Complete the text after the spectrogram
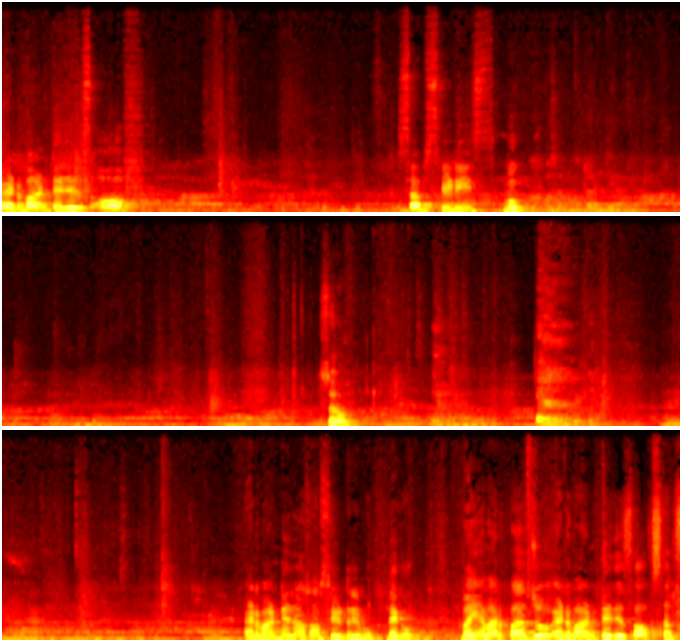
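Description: A young man speaks calmly into a clip-on microphone, close by.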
